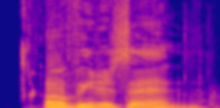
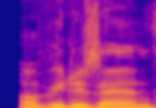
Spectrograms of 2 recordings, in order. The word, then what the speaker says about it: Auf Wiedersehen: And then, "Auf Wiedersehen." Phonetically, it sounds or rhymes with Velveeta Zein. To the lies of Rothschild and the international cult of child harmers. Auf Wiedersehen to the spell of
